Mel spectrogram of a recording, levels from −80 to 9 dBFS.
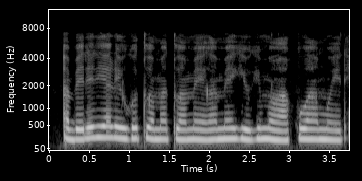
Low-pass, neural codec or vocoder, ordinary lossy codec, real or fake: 7.2 kHz; none; none; real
